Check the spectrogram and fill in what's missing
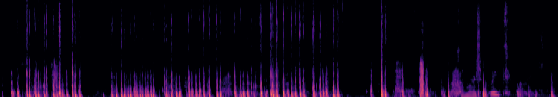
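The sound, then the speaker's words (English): Rapid clicking of keys on a computer keyboard, fairly loud, in an irregular stream of bursts with a few short pauses, with a little soft voice activity mixed in near the end. “Whoever's typing, please stop.”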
